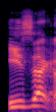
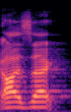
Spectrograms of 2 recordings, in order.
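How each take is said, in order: First: Isak said as EE-zak; EE-zak pronunciation. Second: Isaac said as EYE-zak; EYE-zak pronunciation. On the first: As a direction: start Isak with a long ee. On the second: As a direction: start Isaac like the word eye. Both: Shown as a demonstration. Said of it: "Say it the way you want".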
